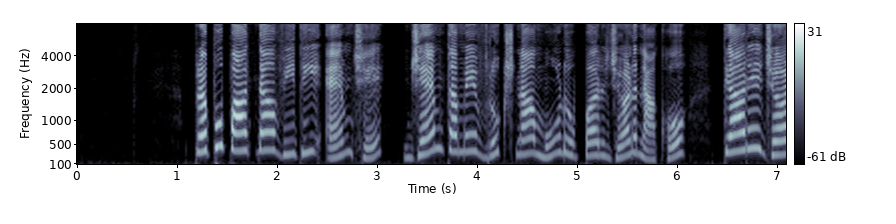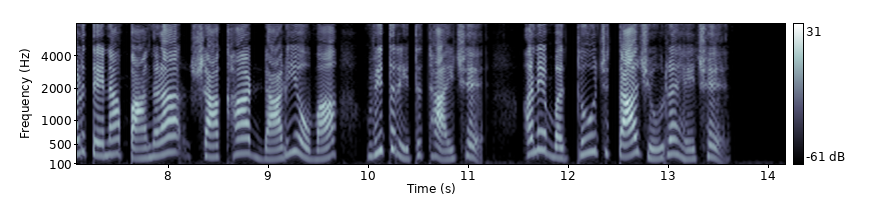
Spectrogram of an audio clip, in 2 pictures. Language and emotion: Gujarati, neutral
